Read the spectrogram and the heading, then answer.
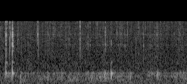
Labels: {"label": "ambient", "recorder": "HydroMoth"}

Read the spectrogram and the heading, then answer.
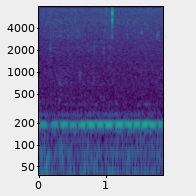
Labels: {"label": "anthrophony, boat engine", "recorder": "SoundTrap 300"}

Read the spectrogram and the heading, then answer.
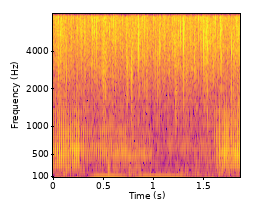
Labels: {"label": "biophony, croak", "recorder": "SoundTrap 500"}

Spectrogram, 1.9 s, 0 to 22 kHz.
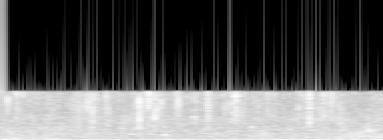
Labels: {"label": "anthrophony, boat engine", "recorder": "SoundTrap 500"}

